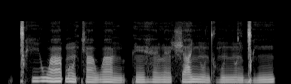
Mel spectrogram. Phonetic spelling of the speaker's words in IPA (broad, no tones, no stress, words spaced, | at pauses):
ǀʰi wãɓõcã wãŋɯ kẽɦɛ̃lɛ̃ ʃaɲũdʱũɲõ ɡ͡ǀĩ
